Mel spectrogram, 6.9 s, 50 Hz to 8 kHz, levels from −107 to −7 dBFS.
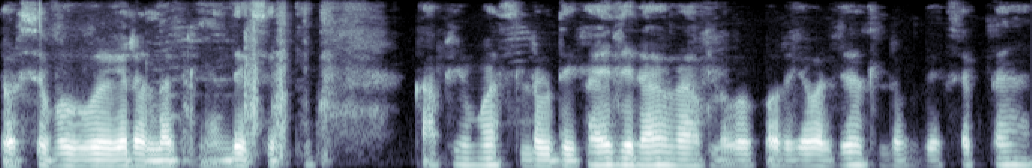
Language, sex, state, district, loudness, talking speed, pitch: Hindi, male, Bihar, Araria, -16 LUFS, 185 wpm, 115 Hz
